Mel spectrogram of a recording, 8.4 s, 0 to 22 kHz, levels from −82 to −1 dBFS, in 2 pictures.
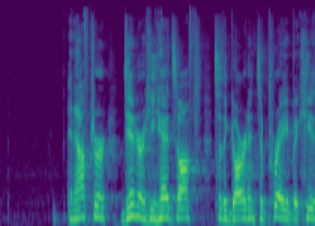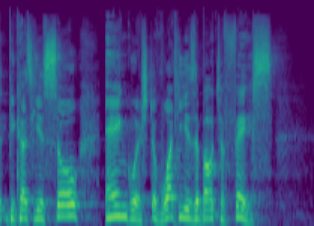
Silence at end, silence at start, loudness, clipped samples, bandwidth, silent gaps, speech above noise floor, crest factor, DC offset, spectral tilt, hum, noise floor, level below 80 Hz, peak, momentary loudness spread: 0.55 s; 0.9 s; -24 LUFS; under 0.1%; 19 kHz; none; 42 dB; 20 dB; under 0.1%; -4.5 dB/octave; none; -65 dBFS; -64 dBFS; -4 dBFS; 6 LU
